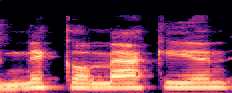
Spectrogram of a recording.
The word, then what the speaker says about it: Nicomachean: But anyway, that word is pronounced Nicomachean, and it just refers to the name of either Aristotle's father or son.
